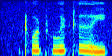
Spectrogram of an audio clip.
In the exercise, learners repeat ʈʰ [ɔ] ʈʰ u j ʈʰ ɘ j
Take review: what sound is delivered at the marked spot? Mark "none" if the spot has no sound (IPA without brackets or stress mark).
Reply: o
